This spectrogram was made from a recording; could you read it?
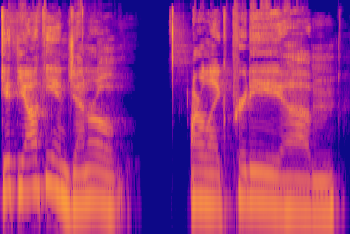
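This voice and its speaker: A man's voice: a little high, animated, a little slow, darkish tone. A man in casual conversation as a podcast player, describing his tabletop role-playing character.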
